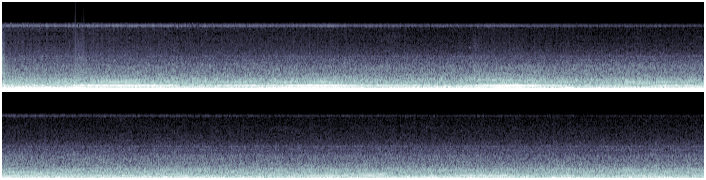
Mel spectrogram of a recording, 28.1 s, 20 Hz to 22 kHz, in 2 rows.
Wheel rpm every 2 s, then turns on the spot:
0, 0, 0, 0, 0, 0, 0, 0, 0, 0, 0, 0, 0, 0.
none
